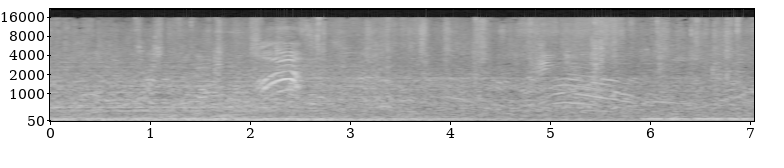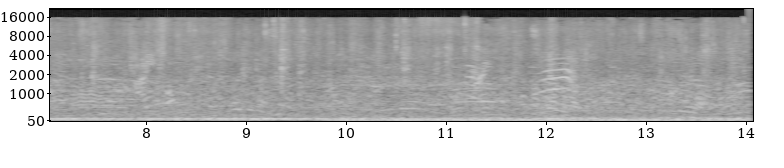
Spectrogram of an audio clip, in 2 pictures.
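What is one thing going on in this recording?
A large crowd of men and women chatters and murmurs all around outdoors.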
